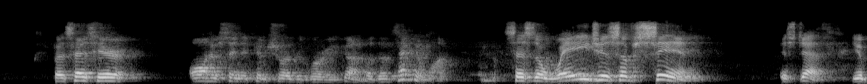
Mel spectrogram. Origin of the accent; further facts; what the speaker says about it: Florida, United States; It took place in Florida. Oh, it took place in my hometown. My hometown.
